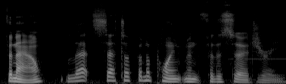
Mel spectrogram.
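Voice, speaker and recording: A man playing a kind, patient veterinarian for magical creatures in a comforting audio roleplay, explaining things gently and encouragingly. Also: mid-range voice, sing-song, fairly quick, no echo. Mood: practical, helpful. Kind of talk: comforting audio roleplay, one-sided conversation.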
